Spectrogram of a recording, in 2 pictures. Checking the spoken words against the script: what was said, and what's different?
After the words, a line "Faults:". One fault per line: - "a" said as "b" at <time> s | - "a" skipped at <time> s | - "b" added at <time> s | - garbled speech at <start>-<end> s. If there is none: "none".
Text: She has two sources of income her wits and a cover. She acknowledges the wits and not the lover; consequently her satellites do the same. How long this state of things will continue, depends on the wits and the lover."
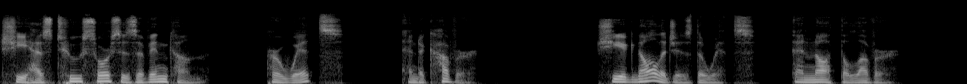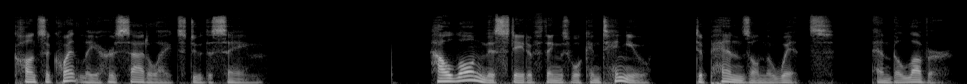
She has two sources of income her wits and a cover. She acknowledges the wits and not the lover; consequently her satellites do the same. How long this state of things will continue, depends on the wits and the lover."
Faults:
none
